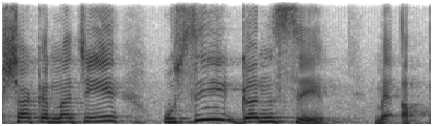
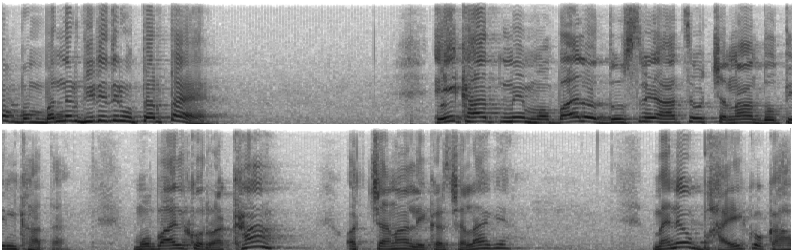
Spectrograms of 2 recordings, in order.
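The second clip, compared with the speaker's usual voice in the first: ordinary delivery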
